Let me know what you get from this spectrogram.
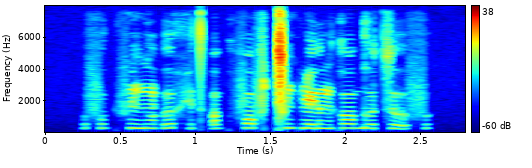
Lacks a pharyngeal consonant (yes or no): yes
